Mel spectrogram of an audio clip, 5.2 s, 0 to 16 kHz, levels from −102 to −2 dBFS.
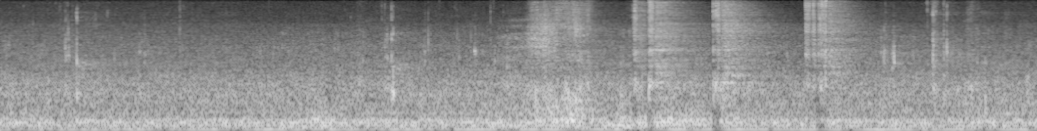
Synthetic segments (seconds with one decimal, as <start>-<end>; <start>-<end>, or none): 0.0-1.2; 2.9-3.5; 4.4-5.2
